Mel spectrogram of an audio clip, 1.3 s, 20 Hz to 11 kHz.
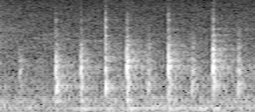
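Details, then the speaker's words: IOGEAR Thunderbolt 3 Docking Station Pro GTD735, aluminum body with plastic triangle-pattern side panels, shaken: quick light plastic clicks about five a second; one side panel loose, rattling on the aluminum. "So the plastic kind of wiggles a bit on the aluminum. Not on this side, but yes, on this side."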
